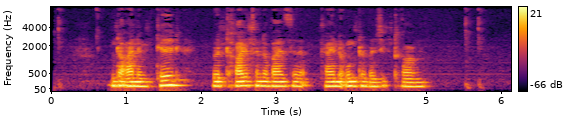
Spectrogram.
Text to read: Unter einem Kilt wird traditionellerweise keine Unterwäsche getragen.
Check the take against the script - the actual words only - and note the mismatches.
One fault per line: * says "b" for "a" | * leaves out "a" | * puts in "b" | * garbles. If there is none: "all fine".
all fine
